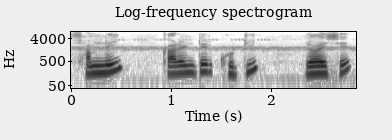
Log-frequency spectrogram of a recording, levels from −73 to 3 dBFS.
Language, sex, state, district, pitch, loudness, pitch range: Bengali, male, West Bengal, Cooch Behar, 165 Hz, -17 LUFS, 155-185 Hz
